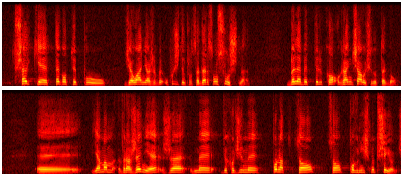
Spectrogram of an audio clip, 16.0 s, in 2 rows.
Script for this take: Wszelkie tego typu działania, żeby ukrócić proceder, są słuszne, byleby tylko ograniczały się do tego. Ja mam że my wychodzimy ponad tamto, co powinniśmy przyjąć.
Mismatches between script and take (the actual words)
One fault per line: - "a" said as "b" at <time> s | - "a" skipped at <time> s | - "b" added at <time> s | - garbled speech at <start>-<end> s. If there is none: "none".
- "ten" added at 3.5 s
- "wrażenie" added at 10.3 s
- "tamto" said as "to" at 13.9 s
